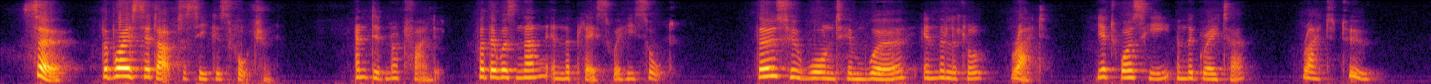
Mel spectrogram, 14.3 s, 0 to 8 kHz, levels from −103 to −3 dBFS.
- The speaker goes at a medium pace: Yes, average, 170 wpm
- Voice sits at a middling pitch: No, high, 220 Hz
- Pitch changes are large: No, average, 4.1 semitones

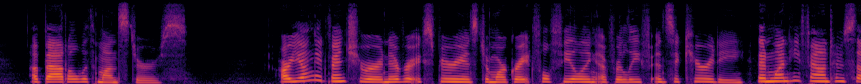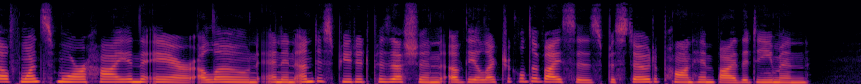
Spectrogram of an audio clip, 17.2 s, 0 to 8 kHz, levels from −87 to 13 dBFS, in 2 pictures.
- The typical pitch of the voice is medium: No, high, 245 Hz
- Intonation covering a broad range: No, average, 2.9 semitones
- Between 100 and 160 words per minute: Yes, average, 150 wpm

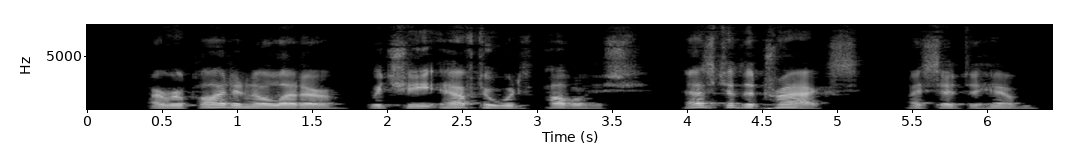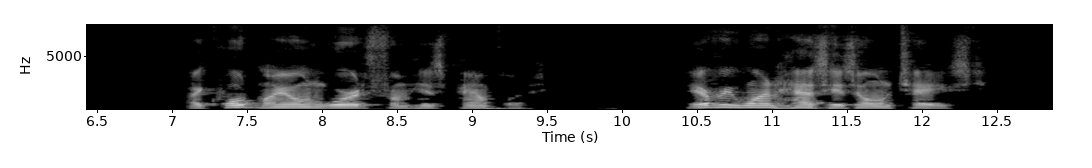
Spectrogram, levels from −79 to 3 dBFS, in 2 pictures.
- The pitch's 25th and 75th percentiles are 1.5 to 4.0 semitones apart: No, average, 4.7 semitones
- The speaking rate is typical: Yes, average, 145 wpm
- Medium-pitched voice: Yes, medium, 145 Hz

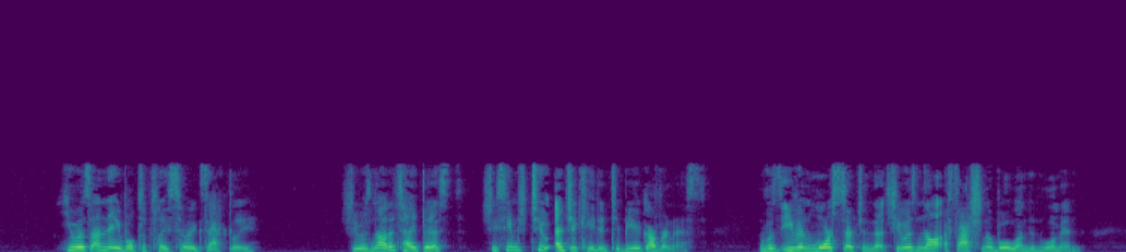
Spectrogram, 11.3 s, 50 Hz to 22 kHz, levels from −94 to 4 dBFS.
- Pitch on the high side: Yes, high, 230 Hz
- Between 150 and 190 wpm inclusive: Yes, average, 175 wpm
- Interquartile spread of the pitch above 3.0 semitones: Yes, average, 4.9 semitones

